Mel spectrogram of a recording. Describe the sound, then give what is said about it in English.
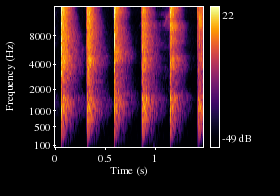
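Brief applause for women's sports from a single pair of hands: six sharp claps in a steady, even rhythm, loud and crisp, with no voices. “So let me give one more round of applause for women's sports.”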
